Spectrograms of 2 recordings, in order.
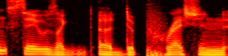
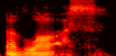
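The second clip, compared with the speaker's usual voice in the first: usual speaking voice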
